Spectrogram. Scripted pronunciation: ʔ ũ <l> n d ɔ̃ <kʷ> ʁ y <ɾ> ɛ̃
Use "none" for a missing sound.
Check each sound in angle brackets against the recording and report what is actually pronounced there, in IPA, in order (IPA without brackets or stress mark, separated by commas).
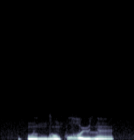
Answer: l, kʷ, l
